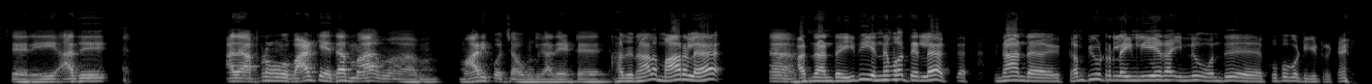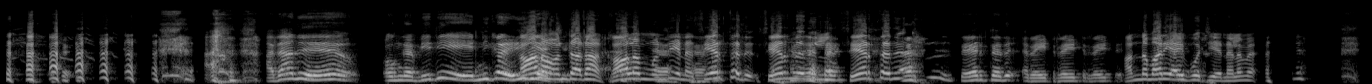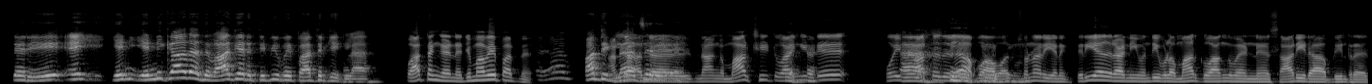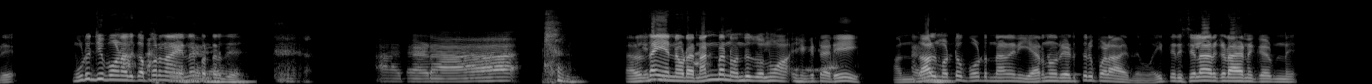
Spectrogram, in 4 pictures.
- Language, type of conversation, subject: Tamil, podcast, உங்கள் வாழ்க்கையில் காலம் சேர்ந்தது என்று உணர்ந்த தருணம் எது?
- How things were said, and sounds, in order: cough; laughing while speaking: "அதுனால மாறல. அந்த அந்த இது … வந்து குப்பை கொட்டிக்கிட்டுருக்கேன்"; laughing while speaking: "அதாவது உங்க விதி என்னைக்கோ எழுதியாச்சு … திருப்பி போய் பாத்துருக்கீங்களா?"; laughing while speaking: "சேர்ந்ததில்லை, சேர்த்தது"; cough; other noise; laughing while speaking: "அ பாத்தீங்களா? சரி. ஆ"; in English: "மார்க் ஷீட்"; other background noise; laughing while speaking: "அ அடடா!"; sneeze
